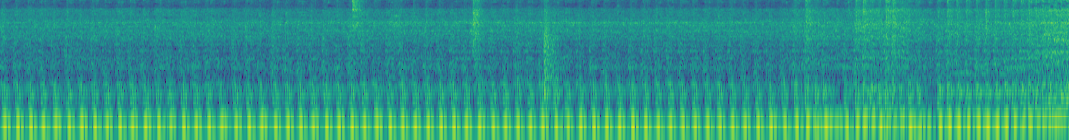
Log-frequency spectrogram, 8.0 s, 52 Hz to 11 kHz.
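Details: 1997 Honda 300EX quad after oil change, new brake pads and clutch adjustment: even single-cylinder thumping about 3.5 beats per second, no knocks or misses; engine running cleanly.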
